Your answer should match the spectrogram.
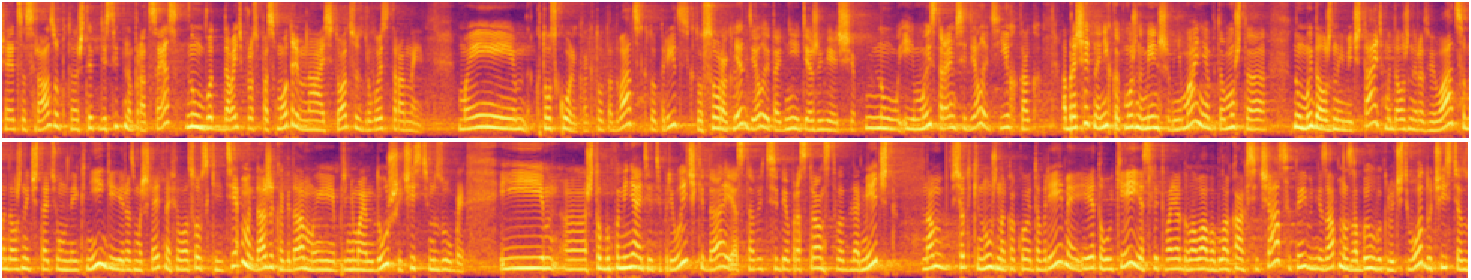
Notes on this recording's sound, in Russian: Live в музее «Гараж». Этот выпуск записан в партнёрстве с Garage Radio.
